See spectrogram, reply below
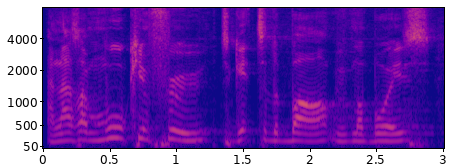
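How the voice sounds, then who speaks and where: High-voiced East London stand-up comic. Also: male voice, steady tone, normal speed, dark tone. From East London, England. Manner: chatty, swears freely, many repeated tags like "innit" and "right". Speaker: stand-up comedian. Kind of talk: stand-up comedy set with crowd work. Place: comedy club with a live audience.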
